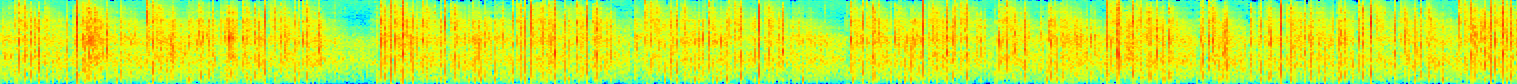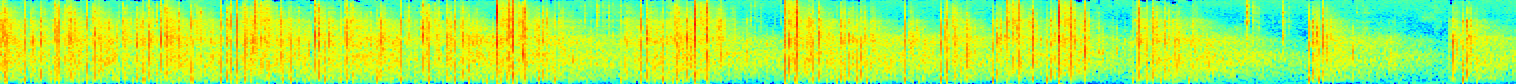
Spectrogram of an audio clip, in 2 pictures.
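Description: Many pistols firing at once along a firing line: a dense stream of overlapping gunshots that thins to scattered single shots over the last few seconds as shooters finish their timed string.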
